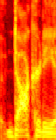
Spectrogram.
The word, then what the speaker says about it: Doherty: Oh, by the way, Doherty is how you do pronounce Pete Doherty's last name. That's the way the British do it.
